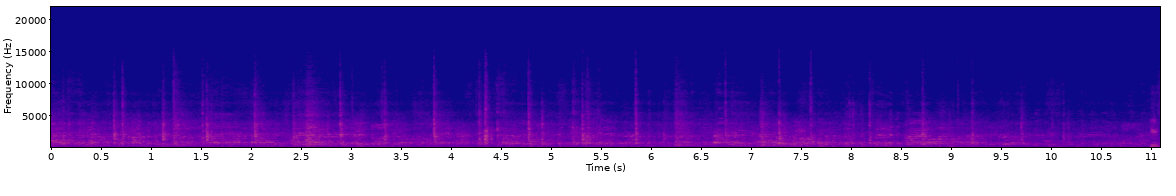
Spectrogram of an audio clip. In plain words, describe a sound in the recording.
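Metal trays and serving spoons clatter.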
